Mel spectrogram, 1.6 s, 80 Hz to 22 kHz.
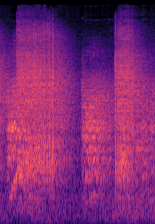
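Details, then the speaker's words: Phoenix 2400 FPV plane, new build, control surface swept: three high-pitched dry creaks, one per sweep; stiff, creaky hinges that the owner thinks need a little oil. "Very creaky those hinges, I must say."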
